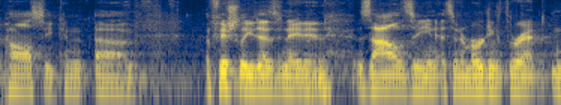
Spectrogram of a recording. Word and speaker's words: xylazine: impacts oh Pan's here plion is here for xylazine tell us all correctly that's perfect pronunciation yeah or Tran yeah right Tran right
